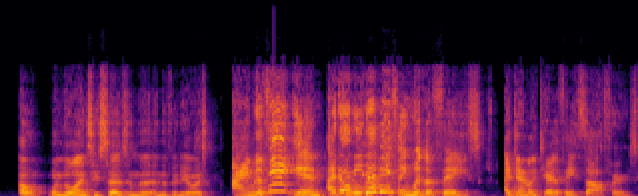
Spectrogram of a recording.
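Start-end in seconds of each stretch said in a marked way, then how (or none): 2.3-6.4 performed comic character voice, high and widely swooping. Trying out the Enos voice after being asked about it: Enos voice. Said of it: "do you make that voice on your own?".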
